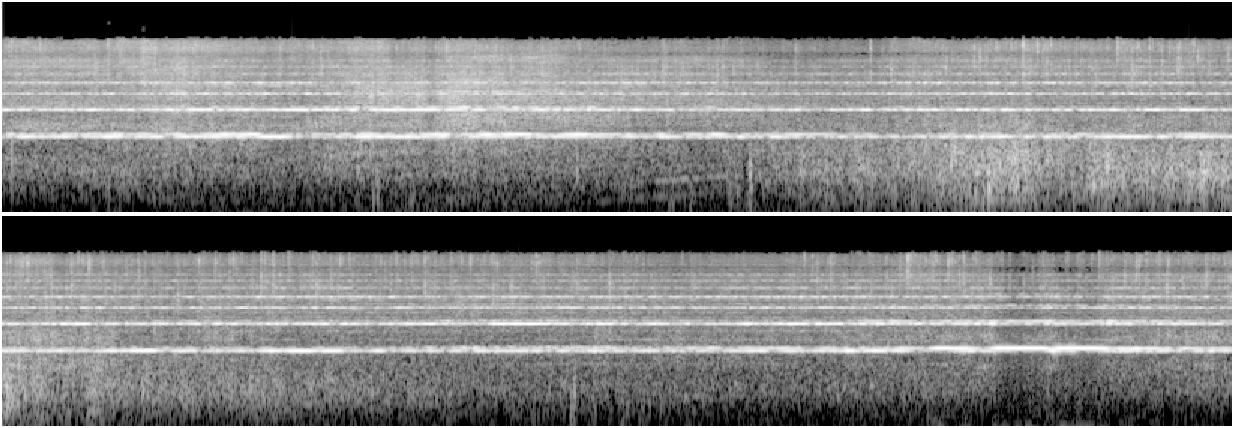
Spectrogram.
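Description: Outdoor storm warning siren sounding one steady tone that does not rise or fall, over a rushing noise that swells about halfway through.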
